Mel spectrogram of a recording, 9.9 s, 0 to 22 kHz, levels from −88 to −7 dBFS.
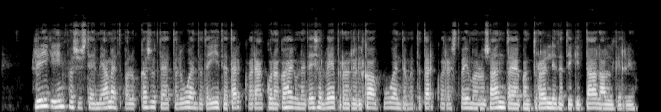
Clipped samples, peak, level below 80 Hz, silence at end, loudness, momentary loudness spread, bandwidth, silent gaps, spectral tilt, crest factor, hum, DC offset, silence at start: under 0.1%; -2 dBFS; -60 dBFS; 0.4 s; -19 LUFS; 7 LU; 9.6 kHz; none; -6.5 dB/octave; 16 dB; none; under 0.1%; 0.5 s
